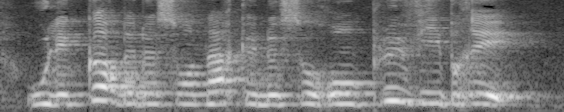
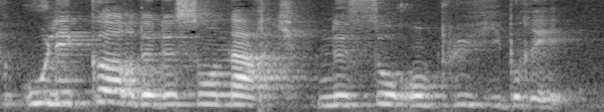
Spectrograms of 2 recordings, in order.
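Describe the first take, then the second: No difference in how they are said.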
